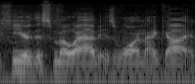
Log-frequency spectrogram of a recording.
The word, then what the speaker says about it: MOAB: bringing you guys a MOAB gameplay on the map fallen and yes I finally got the pronunciation correct I said Moab not M like I was calling it before and uh that's all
